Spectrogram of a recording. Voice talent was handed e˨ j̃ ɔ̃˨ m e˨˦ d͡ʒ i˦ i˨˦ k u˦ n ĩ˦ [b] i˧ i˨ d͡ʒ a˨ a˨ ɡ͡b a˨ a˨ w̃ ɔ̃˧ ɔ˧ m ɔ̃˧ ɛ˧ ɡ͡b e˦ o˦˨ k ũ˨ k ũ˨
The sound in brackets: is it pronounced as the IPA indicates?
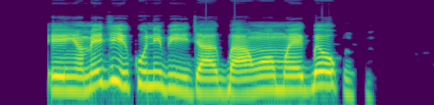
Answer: yes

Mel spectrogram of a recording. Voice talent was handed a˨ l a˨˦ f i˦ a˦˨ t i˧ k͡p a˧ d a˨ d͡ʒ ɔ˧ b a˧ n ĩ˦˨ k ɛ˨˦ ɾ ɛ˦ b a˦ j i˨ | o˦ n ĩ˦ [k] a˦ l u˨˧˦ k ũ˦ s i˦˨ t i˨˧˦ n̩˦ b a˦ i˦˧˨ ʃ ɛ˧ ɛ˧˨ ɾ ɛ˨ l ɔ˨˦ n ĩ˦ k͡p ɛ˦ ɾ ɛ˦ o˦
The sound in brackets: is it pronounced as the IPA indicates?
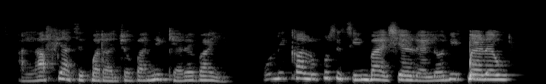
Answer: yes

